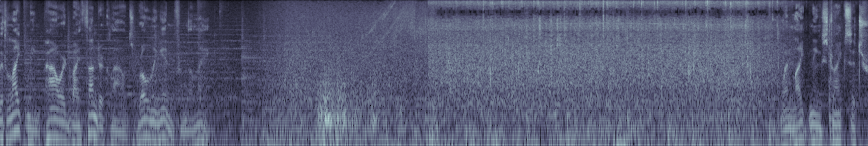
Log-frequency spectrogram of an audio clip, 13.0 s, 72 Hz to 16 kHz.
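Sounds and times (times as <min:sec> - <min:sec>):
thunder rumbling: 0:03.7 - 0:12.0
heavy rain hiss: 0:03.9 - 0:12.0.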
